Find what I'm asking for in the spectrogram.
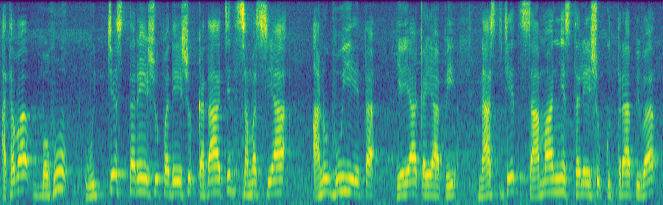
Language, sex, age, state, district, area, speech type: Sanskrit, male, 18-30, Andhra Pradesh, Palnadu, rural, spontaneous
